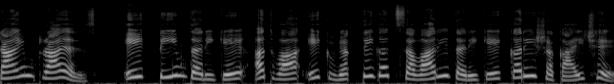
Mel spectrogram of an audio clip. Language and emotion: Gujarati, neutral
